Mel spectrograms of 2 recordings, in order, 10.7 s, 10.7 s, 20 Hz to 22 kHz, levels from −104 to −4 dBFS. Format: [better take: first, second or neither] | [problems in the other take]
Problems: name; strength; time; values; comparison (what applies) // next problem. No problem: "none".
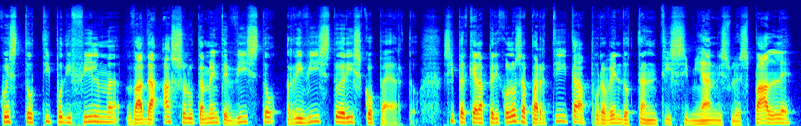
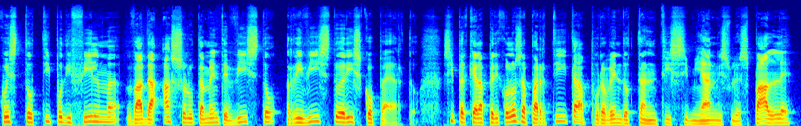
neither | none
